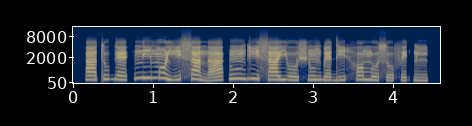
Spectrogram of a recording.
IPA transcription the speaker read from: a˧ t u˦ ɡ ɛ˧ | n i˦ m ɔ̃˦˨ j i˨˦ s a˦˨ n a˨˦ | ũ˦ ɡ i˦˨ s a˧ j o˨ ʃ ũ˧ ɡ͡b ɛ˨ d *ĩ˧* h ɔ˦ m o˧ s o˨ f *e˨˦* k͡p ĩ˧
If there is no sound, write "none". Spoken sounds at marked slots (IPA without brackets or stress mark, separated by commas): i˧, e˧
